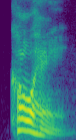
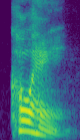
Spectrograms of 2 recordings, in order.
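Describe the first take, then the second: Both takes have the same delivery.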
